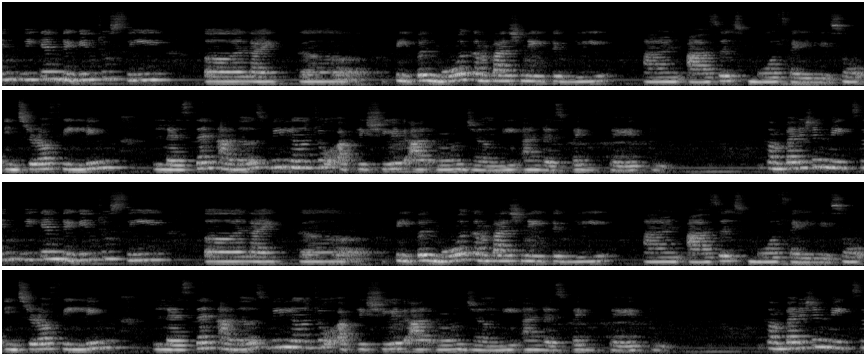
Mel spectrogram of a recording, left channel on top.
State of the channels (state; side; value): normal; both; correlation 0.80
